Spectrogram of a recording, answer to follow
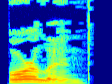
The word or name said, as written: orland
